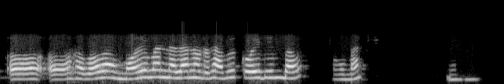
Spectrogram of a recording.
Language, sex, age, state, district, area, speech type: Assamese, female, 18-30, Assam, Lakhimpur, rural, conversation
